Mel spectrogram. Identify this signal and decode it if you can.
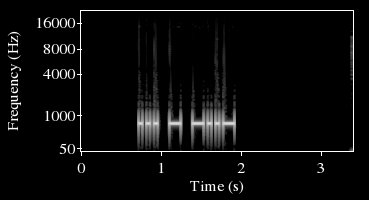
Morse code, heard as a keyed tone, about 25 wpm, 700 Hz. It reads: STX
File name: practice / 25wpm / ARRL Sections v2 - 25wpm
